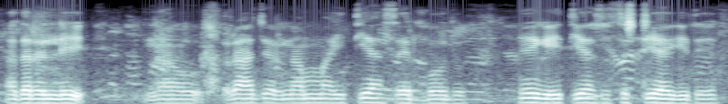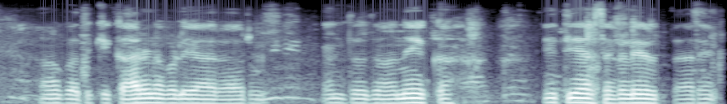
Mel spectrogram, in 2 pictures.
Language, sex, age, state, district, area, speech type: Kannada, male, 18-30, Karnataka, Dakshina Kannada, urban, spontaneous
